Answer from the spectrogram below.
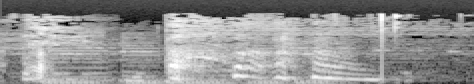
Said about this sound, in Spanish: oh, ya empecé a toser y a morir.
